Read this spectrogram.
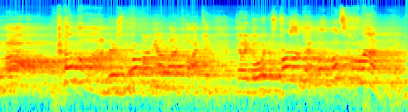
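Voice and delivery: high, loud, fed-up griping; mock fed-up moaning over the money; exasperated complaining. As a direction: whine about the broken bus, loud and high. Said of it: "It's very easy to go".

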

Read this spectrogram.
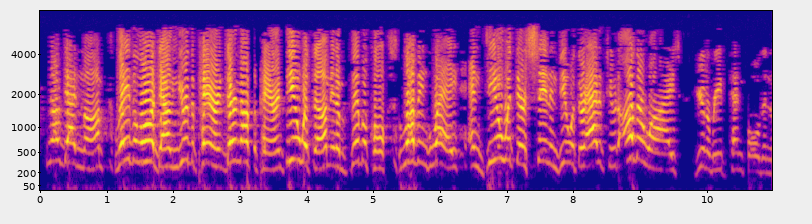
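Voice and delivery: high, very loud exhortation; full-force preaching. Real, not acted. Preacher orders parents to lay the law down, full-force preaching. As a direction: thunder it out to the congregation.

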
